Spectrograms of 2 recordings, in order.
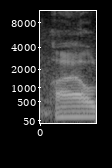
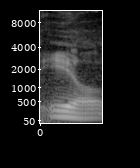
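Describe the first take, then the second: First: It sounds like the English word 'aisle'. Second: It sounds like the English word 'eel'.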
